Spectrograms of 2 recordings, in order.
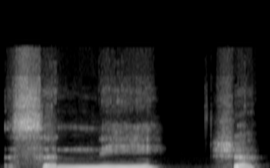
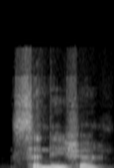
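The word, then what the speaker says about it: Saniša: It's the second S is like a sh, so it's pronounced Sanisha. Sanisha.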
